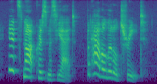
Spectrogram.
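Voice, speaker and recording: A woman uses a put-on character voice at a high pitch. Her pitch swings very widely at a moderate pace. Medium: read story.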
